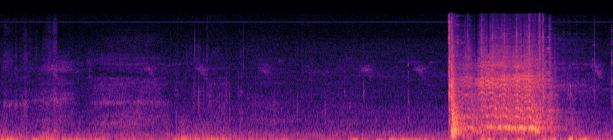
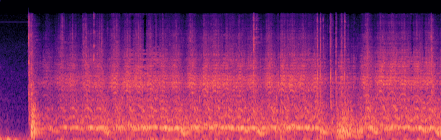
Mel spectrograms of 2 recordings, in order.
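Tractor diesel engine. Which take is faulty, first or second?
first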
